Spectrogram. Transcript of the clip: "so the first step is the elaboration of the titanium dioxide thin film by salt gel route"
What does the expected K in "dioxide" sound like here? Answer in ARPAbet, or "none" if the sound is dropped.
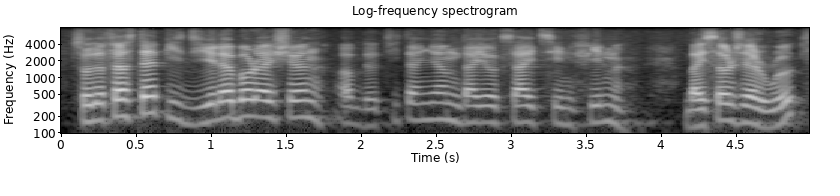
K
